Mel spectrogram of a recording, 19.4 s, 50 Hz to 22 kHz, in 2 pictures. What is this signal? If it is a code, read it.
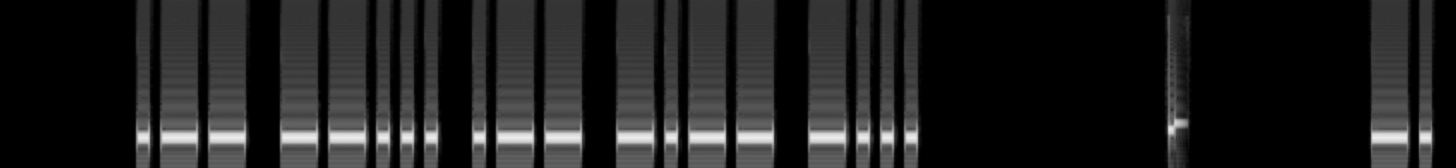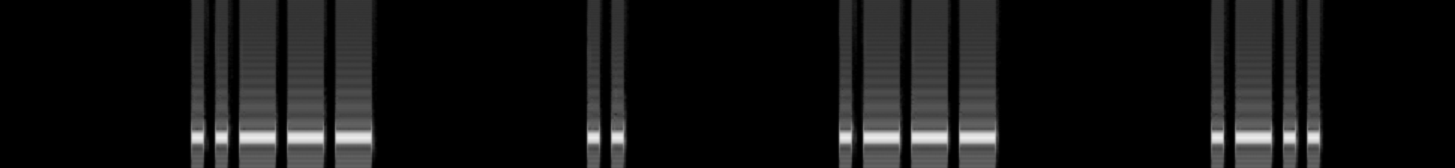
Morse code, heard as a keyed tone, about 15 wpm, spaced as for 8 wpm, 700 Hz. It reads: W7WYB N2IJL
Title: USA Call Signs - 5 Characters - 6x Character Spacing - 15wpm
